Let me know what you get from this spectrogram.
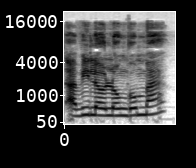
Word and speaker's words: Awilo Longomba: En dit is Awilo Longomba, de Rosalina remix. Zeg ik het goed? – Ja.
